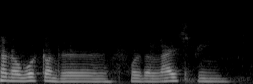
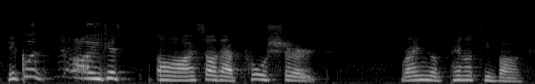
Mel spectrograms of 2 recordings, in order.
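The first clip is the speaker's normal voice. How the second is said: excited; 6 semitones higher, 4 dB louder than usual. Real, not acted. Near chance, suspected shirt pull.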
